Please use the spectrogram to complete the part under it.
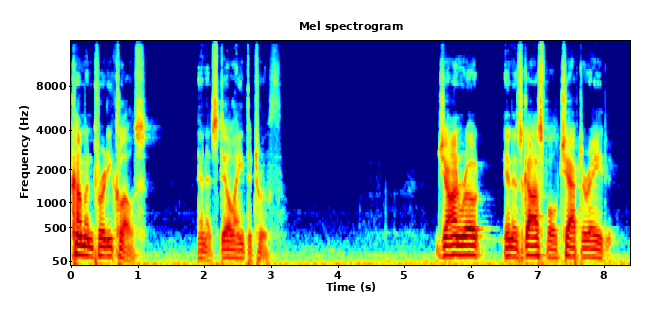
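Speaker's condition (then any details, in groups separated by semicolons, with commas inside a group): No condition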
